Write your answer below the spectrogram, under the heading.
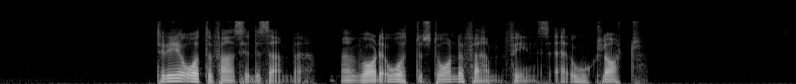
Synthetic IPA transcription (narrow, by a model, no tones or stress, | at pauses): t̪ʰɾeːoːt̪əɾfansɪd̪ɛsɛ̰mbəɾmɛnvaɖɛ̰ʔoːt̪əʂt̪oːənd̪əfɛmːfɪnsæɾʔuːkʰlɑ̰ːʈ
